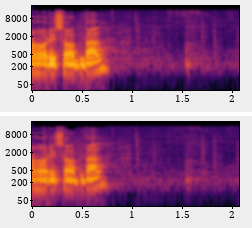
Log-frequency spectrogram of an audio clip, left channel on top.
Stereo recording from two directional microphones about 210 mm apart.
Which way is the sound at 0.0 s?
40° left (ahead or behind).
